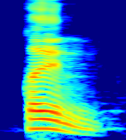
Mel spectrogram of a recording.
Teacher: three of those letters, qaf, ghain, and kha, when they have a kasra, it's not fully mufakham.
